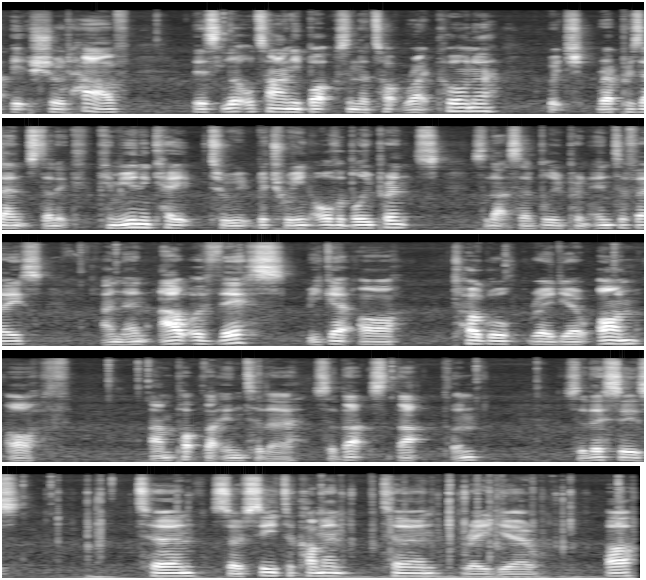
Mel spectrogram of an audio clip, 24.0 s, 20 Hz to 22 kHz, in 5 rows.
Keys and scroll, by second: 20.0 c, 21.5-24.0 typing.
